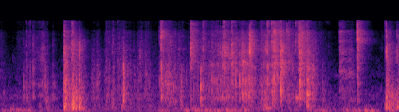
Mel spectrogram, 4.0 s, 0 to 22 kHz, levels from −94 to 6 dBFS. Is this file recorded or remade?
recorded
